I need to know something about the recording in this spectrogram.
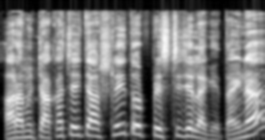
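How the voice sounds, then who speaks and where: A man's voice: high voice, very animated, fairly bright tone, a little hiss or hum, voice pushed up. Sneering village moneylender played by a man. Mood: mocking anger. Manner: taunting, sarcastic, drawn-out jeering questions. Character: nagging, mocking village landlord moneylender, a bullying man. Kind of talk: cartoon villain acting.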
